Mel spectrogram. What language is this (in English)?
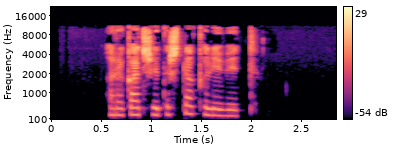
Mari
